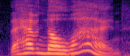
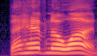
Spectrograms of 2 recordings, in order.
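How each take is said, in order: First: It is said in a put-on Jewish manner. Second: It is read in the speaker's plain voice.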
